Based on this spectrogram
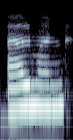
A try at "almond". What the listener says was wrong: Hmm. It is not almond. You have to actually silence the L here. Okay, L வந்து in the wordல it is silent. You have to pronounce it as almond. Okay, almond.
